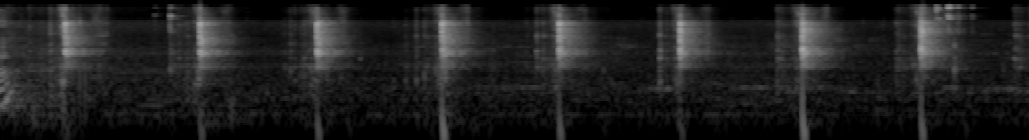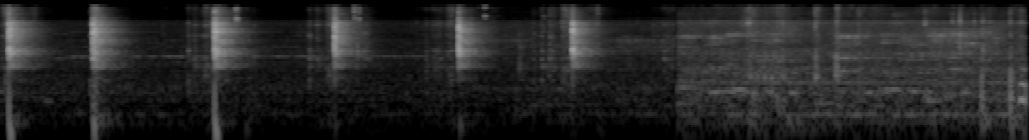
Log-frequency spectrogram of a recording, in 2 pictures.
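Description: Knife chopping carrot on a cutting board for carrot kesari, about fourteen sharp, evenly spaced cuts close up, followed by a quieter rustling stretch.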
